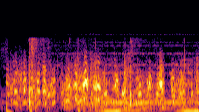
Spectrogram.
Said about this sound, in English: Oh, that silly hen ran away! Who's going to sit on the eggs now?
